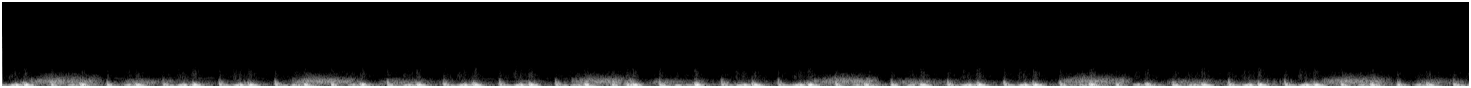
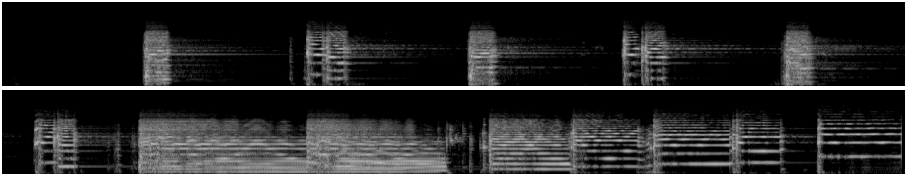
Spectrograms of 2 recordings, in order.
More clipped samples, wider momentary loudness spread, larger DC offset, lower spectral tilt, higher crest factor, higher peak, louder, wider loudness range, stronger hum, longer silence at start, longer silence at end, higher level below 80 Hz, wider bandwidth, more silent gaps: neither; about the same, 8 LU vs 9 LU; neither; first, -15 dB/octave vs -4 dB/octave; about the same, 18 dB vs 16 dB; first, 0 dBFS vs -8 dBFS; about the same, -23 LUFS vs -22 LUFS; second, 1 LU vs 6 LU; neither; second, 0 s vs 1.4 s; about the same, 0.05 s vs 0.05 s; first, -20 dBFS vs -60 dBFS; second, 0.7 kHz vs 11 kHz; neither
